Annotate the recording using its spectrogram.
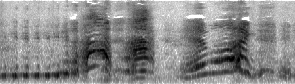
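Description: Girls' laughter and squeals played backwards, sounding garbled. It opens with a quick stuttering run of pulses, then comes a series of sliding, high-pitched squeals, the loudest about three and a half seconds in.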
